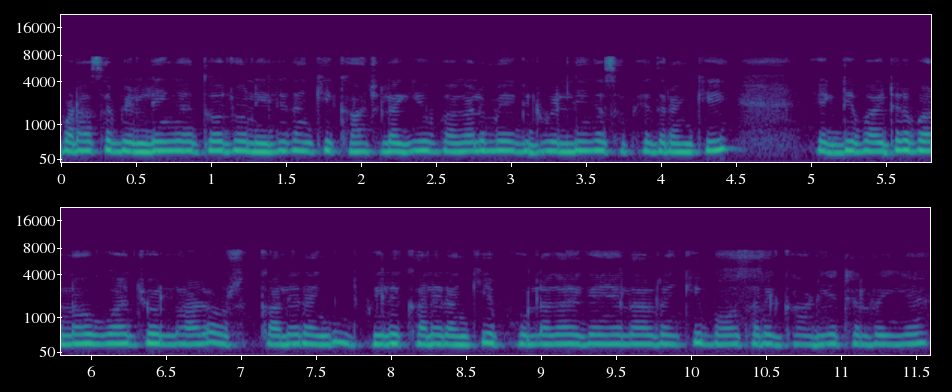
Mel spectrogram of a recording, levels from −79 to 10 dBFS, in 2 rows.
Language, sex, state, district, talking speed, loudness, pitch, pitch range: Hindi, female, Andhra Pradesh, Krishna, 235 wpm, -30 LUFS, 215 Hz, 205-225 Hz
